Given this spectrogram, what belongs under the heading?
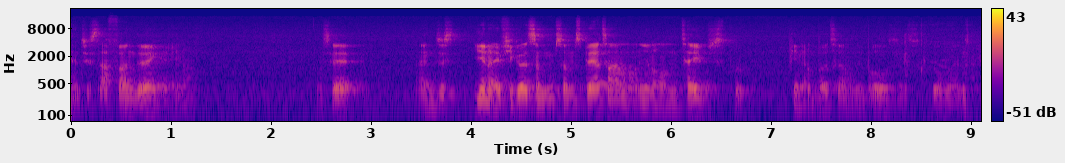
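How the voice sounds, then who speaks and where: Over noticeable background noise, a man talks at a fairly quick pace with big swings in loudness and long, frequent pauses. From France. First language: French. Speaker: graffiti and body paint artist. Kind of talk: documentary interview. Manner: hesitant, many fillers and repeats.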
